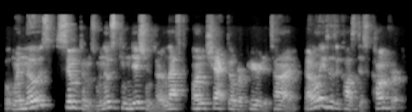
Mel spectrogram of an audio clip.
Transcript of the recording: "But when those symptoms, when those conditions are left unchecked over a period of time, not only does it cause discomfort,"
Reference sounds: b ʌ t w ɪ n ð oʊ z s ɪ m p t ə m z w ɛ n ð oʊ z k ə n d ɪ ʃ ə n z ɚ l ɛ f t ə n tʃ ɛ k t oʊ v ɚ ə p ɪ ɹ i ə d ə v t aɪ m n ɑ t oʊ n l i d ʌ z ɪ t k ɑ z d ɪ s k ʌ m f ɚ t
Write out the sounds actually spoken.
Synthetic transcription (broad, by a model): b ʌ t w ɪ n ð oʊ z s ɪ m p t ə m z w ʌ n ð oʊ z k ə n d ɪ ʃ ə n z ɚ l ɛ f t ə n tʃ ɛ k t oʊ v ɚ ə p ɪ ɹ i ə d ə v t aɪ m n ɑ t oʊ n l i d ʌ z ɪ t k ɑ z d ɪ s k ʌ m f ɚ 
